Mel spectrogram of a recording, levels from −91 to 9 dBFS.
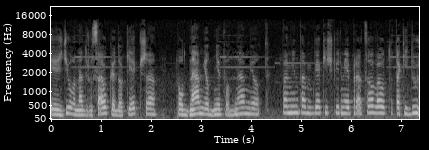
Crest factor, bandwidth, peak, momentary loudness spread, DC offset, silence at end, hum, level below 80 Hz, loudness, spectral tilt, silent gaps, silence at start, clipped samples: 16 dB; 13.5 kHz; -6 dBFS; 6 LU; under 0.1%; 0 s; none; -54 dBFS; -24 LUFS; -5.5 dB/octave; none; 0 s; under 0.1%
